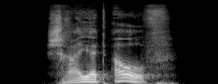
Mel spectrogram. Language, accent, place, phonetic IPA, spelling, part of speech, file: German, Germany, Berlin, [ˌʃʁaɪ̯ət ˈaʊ̯f], schreiet auf, verb, De-schreiet auf.ogg
- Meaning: second-person plural subjunctive I of aufschreien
